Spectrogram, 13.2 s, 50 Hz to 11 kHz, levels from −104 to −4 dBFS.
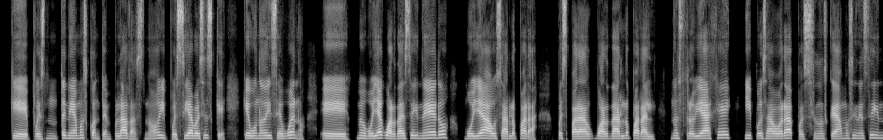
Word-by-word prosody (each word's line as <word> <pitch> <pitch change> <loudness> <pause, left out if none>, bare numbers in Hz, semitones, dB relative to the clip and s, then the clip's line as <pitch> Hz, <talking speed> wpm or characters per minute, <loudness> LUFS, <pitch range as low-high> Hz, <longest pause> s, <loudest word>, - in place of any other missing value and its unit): que 180 -4 +3
pues 180 0 -3
no 190 -1 -16
teníamos 215 +1 -1
contempladas 185 -3 -2
¿no? 225 - -7
Y 225 - -1
pues 175 -4 0
sí, 215 - +3
a 205 - +6
veces 210 +3 +2
que - - -8 0.2
que 205 - 0
uno 205 0 -3
dice 210 -2 0
bueno, 220 +3 -2 0.2
eh, 185 -2 +3
me 215 0 -6
voy 195 0 -1
a 235 - +7
guardar 190 -4 +3
este 200 +3 -2
dinero, 230 +4 +2 0.2
voy 190 +1 -1
a 210 -2 +7
usarlo 195 0 0
para, 200 0 -1 0.3
pues 205 -2 0
para 180 0 +4
guardarlo 190 +2 +1
para 205 -4 +2
el 170 +1 -6 0.2
nuestro 200 -1 -5
viaje, 200 +5 +2 0.2
y 220 0 -4
pues 200 -2 -6
ahora, 190 +4 +3
pues 175 +2 -2
nos 190 0 -10
quedamos 190 +3 -1
sin 220 -2 -9
ese 205 +4 -6
dinero 225 -2 -6
200 Hz, 195 wpm, -23 LUFS, 185-215 Hz, 0.3 s, a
